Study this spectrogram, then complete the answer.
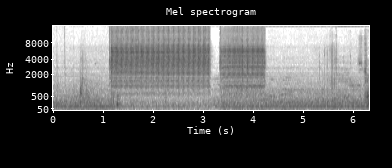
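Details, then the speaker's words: Nintendo Wii that keeps ejecting discs: two bursts of high whirring from the drive motor, then quiet; motor not pulling the disc fully back, loading mechanism fault, drive later replaced. "something about the motor not bringing this thing all the way back for some reason because I think this should like lock most likely or something"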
